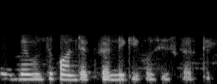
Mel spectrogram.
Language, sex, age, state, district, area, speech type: Hindi, female, 18-30, Madhya Pradesh, Chhindwara, urban, conversation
